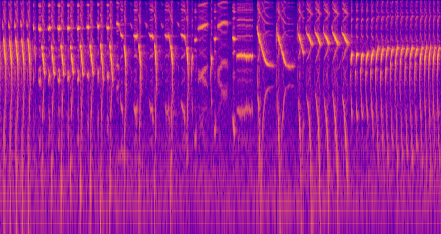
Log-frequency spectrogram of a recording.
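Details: Shy canary delivering a varied song: quick buzzy trills, then scattered slurred whistles and downward sweeps, finishing with a very rapid, steady high trill.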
